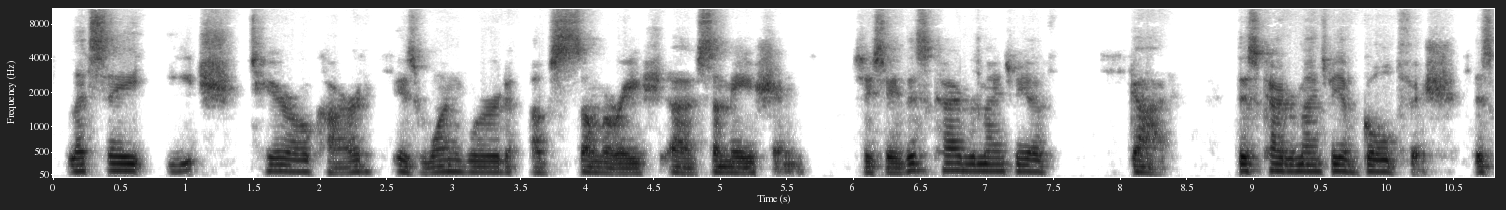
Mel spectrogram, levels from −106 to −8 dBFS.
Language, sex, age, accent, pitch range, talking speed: English, male, 30-49, American, 105-125 Hz, 150 wpm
